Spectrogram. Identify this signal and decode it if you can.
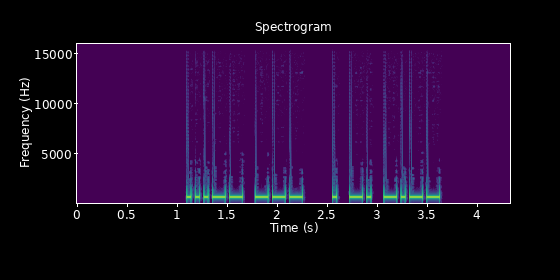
Morse code, heard as a keyed tone, about 28 wpm, 700 Hz. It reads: 3O ENY
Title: Winter Field Day Exchanges Encore 28wpm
